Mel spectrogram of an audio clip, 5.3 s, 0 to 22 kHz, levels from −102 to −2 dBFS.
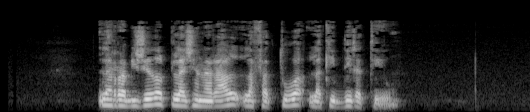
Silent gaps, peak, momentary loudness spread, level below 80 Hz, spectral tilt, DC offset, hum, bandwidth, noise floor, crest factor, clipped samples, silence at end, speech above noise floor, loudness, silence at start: none; -10 dBFS; 10 LU; -82 dBFS; -4.5 dB/octave; under 0.1%; none; 11.5 kHz; -78 dBFS; 18 dB; under 0.1%; 1.35 s; 51 dB; -27 LUFS; 1 s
